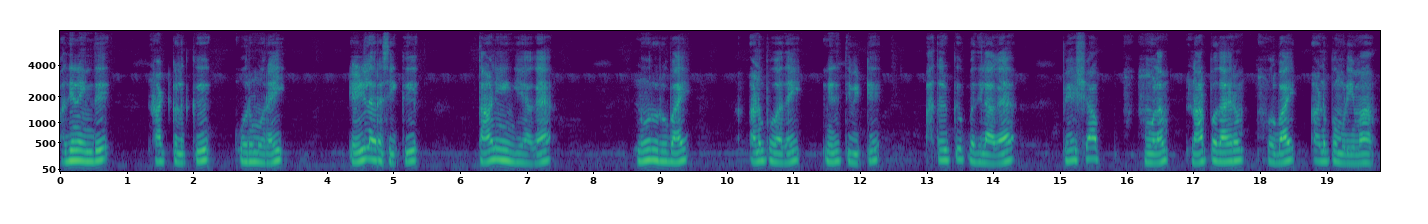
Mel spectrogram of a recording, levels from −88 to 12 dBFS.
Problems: constant background noise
